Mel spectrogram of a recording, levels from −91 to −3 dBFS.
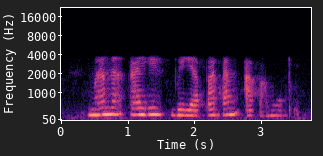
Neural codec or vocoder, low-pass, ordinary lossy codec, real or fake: codec, 16 kHz, 4 kbps, FreqCodec, smaller model; 3.6 kHz; Opus, 16 kbps; fake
